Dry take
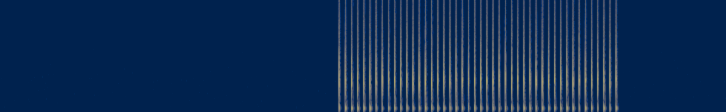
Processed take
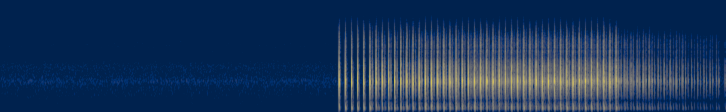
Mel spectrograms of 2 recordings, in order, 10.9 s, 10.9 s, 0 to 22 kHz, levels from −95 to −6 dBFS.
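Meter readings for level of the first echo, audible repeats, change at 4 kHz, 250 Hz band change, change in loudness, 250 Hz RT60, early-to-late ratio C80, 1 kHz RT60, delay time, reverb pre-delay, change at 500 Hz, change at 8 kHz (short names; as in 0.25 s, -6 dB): -20.0 dB, 3, 0.0 dB, -3.5 dB, +8.0 dB, none, none, none, 0.501 s, none, +4.0 dB, n/a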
